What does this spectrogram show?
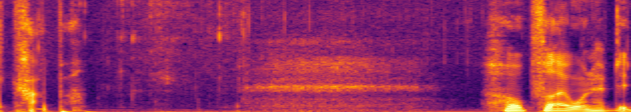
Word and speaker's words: COPPA: And I pronounce it COPPA because it's the Children's Online Privacy Protection Act. It's not the Children's Own Line. It's not the Children's Own Line, it's Children's Online. So I say COPPA.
